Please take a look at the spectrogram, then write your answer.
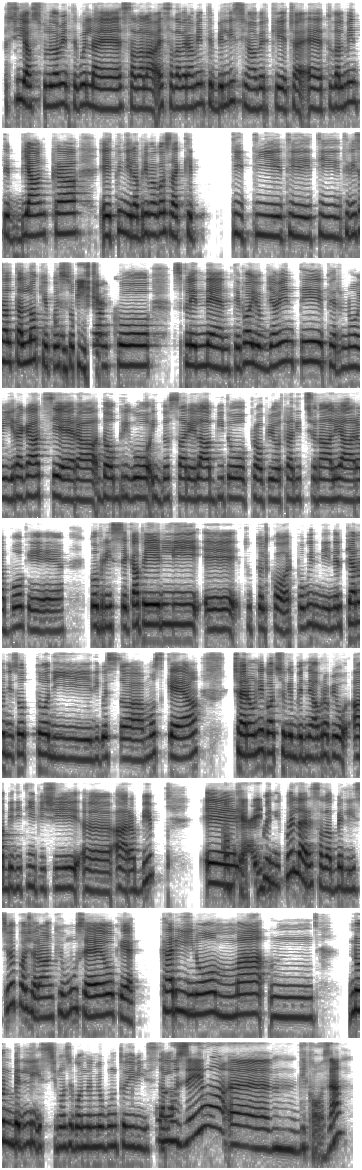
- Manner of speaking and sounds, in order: "cioè" said as "ceh"; "proprio" said as "propio"; tapping
- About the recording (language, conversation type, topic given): Italian, podcast, Qual è un viaggio in cui i piani sono cambiati completamente all’improvviso?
